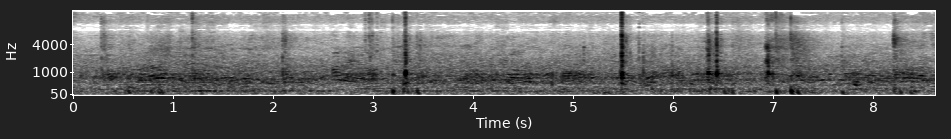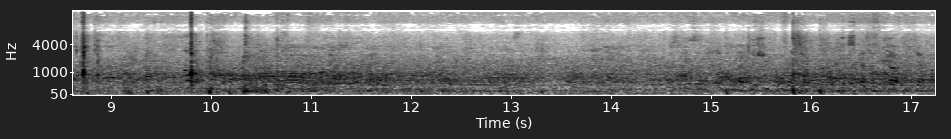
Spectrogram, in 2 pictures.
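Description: Sharp wooden clicks of chess pieces being set down and mechanical chess clock buttons being pressed during blitz play, coming irregularly, with a close pair about three seconds in. Indistinct voices murmur underneath.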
